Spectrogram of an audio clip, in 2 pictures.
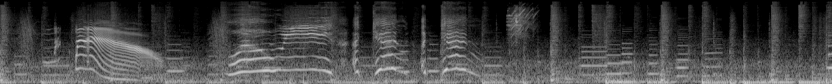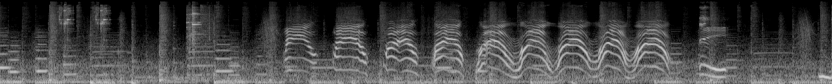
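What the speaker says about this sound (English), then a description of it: "It meows when you press on its head." A toy cat in Persona 5 Royal lets out repeated high, bending meows when its head is pressed, several in bursts over game music, with a voice talking between them.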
